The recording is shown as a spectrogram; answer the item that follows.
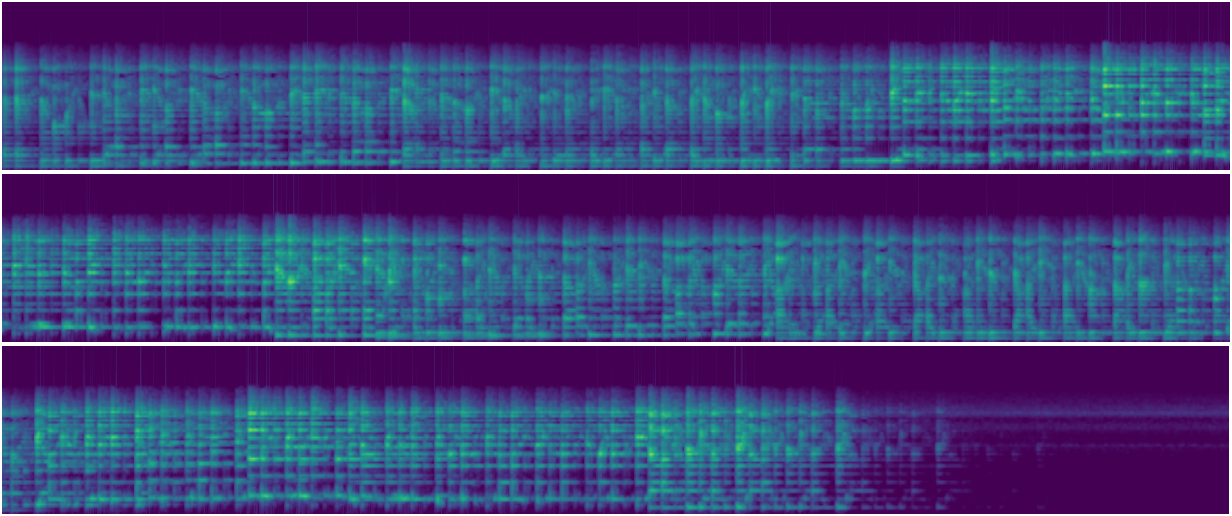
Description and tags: A simple loop with the progression C, G, G#, A#.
